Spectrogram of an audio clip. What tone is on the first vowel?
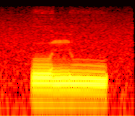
low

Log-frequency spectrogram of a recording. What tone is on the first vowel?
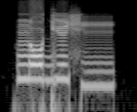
high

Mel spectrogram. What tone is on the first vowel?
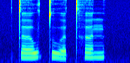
rising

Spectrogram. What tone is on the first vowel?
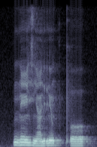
high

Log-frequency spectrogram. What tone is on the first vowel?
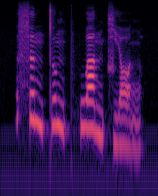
falling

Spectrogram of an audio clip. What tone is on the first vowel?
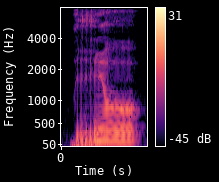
low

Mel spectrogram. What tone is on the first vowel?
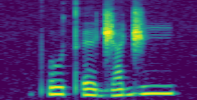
high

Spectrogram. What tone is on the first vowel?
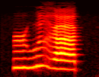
rising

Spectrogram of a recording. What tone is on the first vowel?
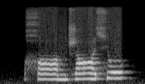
low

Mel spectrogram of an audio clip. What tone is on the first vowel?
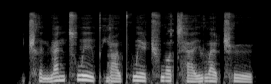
low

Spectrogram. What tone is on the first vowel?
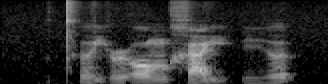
low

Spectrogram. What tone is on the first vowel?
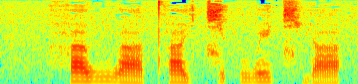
high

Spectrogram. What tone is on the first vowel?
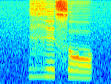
high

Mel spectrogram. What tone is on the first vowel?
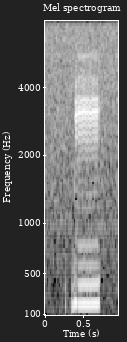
high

